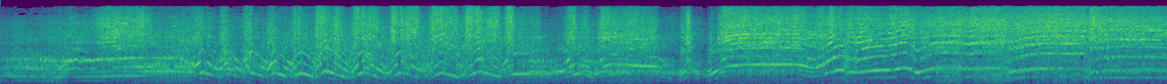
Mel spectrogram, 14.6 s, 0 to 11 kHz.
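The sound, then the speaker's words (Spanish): Several high-pitched Formula 1 engines scream loudly and continuously, their pitch whipping up and down rapidly through gear shifts and revs, as if multiple cars are racing. “Dentro de poco puede que el sonido de los motores de Fórmula 1 se convierta en algo más habitual en los televisores checos de lo que lo es actualmente.”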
